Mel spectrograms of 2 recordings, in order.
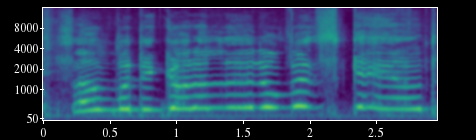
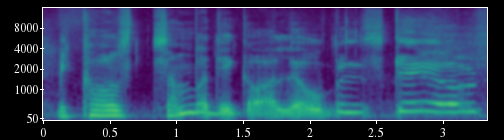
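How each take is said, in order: First: Much higher, soft sing-song taunt; mock baby talk. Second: High, soft mocking sing-song; teasing. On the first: Teasing co-host about being scared, high soft baby-talk taunt. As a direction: coo it like talking to a baby. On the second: Teasing co-host about being scared, soft mocking sing-song. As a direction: needle him gently, higher and softer.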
